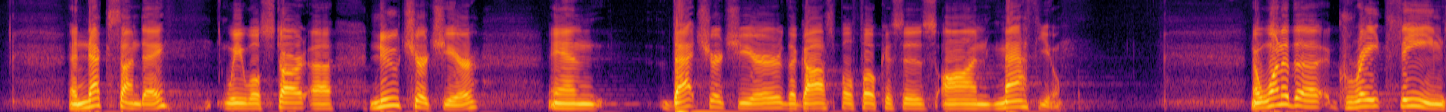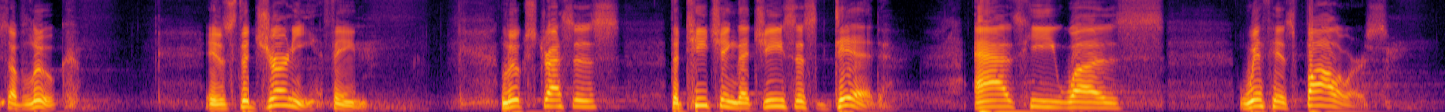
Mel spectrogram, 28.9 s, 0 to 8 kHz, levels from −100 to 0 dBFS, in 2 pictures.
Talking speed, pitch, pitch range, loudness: 90 wpm, 155 Hz, 125-180 Hz, -17 LUFS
